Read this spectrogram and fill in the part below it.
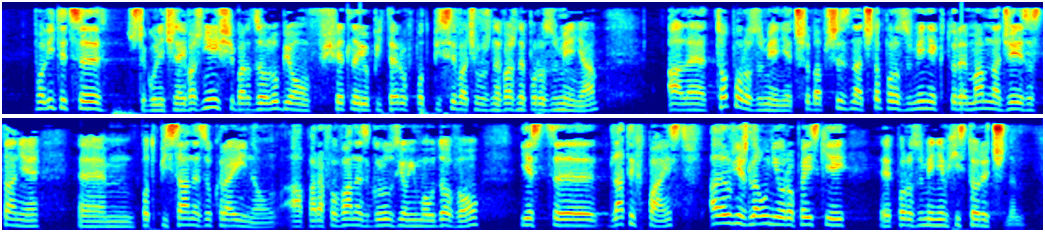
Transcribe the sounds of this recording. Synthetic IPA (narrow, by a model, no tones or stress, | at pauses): pɔlʲit̪ɘt̪sɘʂt͡ʂɛɡulɲɛt͡ɕinajvaʐɲejʂibaɾd̪zɔlubʲjɔ̃w̃fɕfʲjɛt̪lɛjupʲit̪ɛɾufpɔt̪̚pʲisɘvat͡ɕɾuʐnɛvaʐnɛpɔɾɔzumʲjeɲa | ʔalɛt̪ɔpɔɾɔzumʲjeɲɛtʂɛbapʂɘznat͡ɕt̪ɔpɔɾɔzumʲjeɲɛkt̪uɾɛmamnad͡ʑejɛzɔst̪aɲɛ | pɔt̪pʲisanɛzukɾainɔ̃w̃a̰paɾafɔvanɛzɡɾuzʲjɔ̃w̃imɔwd̪ɔvɔ̃w̃ | jɛst̪d̪lat̪ɘxpaj̃st̪fʔalɛɾuvɲɛʐd̪lauɲiɛwɾɔpɛjskʲej | pɔɾɔzumʲjeɲɛmxʲist̪ɔɾɘt͡ʂnɘ̰m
